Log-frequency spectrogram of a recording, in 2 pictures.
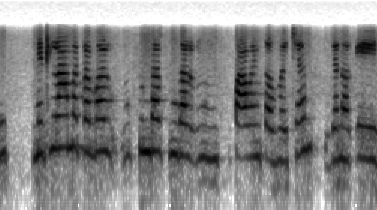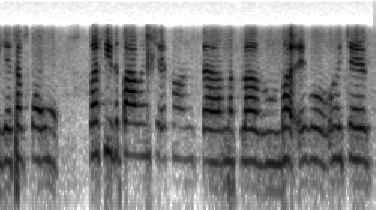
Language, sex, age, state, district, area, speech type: Maithili, female, 18-30, Bihar, Saharsa, urban, conversation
